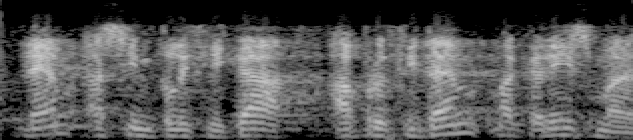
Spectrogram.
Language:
Catalan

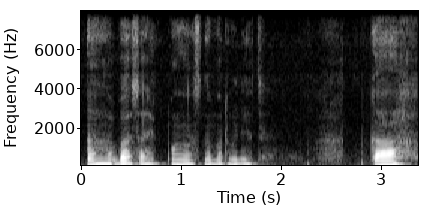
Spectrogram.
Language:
Kashmiri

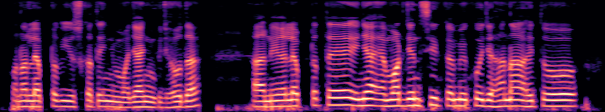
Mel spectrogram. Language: Santali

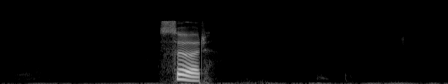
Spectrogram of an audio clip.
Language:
Norwegian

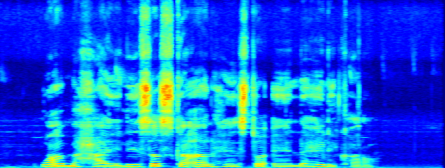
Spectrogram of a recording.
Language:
Somali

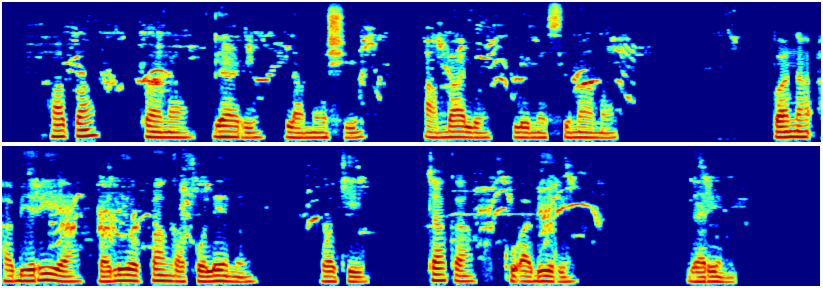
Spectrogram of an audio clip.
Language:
Swahili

